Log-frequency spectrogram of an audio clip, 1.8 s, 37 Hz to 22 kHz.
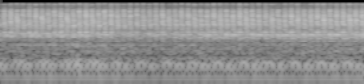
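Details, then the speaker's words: Mitsubishi Colt T120SS injection engine misfiring with a lumpy, uneven idle and steady stumble; pulling the cylinder four plug lead changes nothing while cylinders one to three do change, so cylinder four is dead. "Sekarang mari kita coba silinder nomor empat, teman-teman. Di sini sangat sempit . Tidak ada perubahan di sini, teman-teman. Saya sudah mencabutnya, tetapi tidak ada perubahan."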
